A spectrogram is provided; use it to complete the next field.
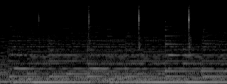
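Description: Steady clock ticks, about two per second, click crisply over a sustained, droning musical backdrop. No one speaks.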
